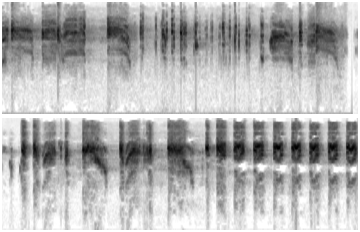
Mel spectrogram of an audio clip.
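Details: Swiftlets in a cave twittering busily with high, rapid chirps. Toward the end this becomes a steady series of sharp, clipped notes, about two each second.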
